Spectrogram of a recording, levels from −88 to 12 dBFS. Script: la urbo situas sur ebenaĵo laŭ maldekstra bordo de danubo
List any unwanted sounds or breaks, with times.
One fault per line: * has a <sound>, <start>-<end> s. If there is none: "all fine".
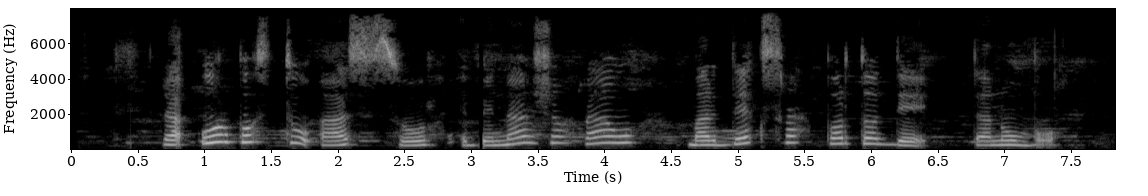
* has a dropout, 3.1-3.1 s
